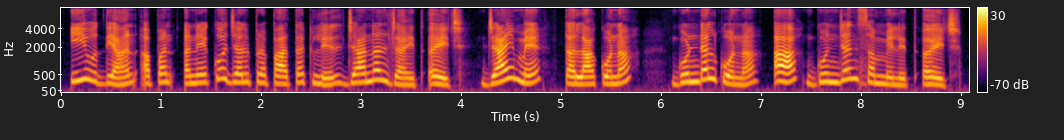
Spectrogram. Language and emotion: Maithili, neutral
